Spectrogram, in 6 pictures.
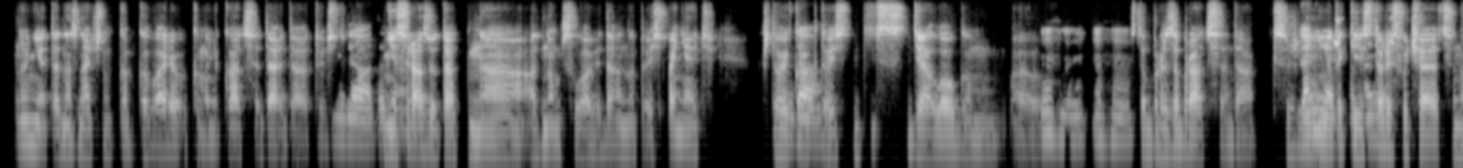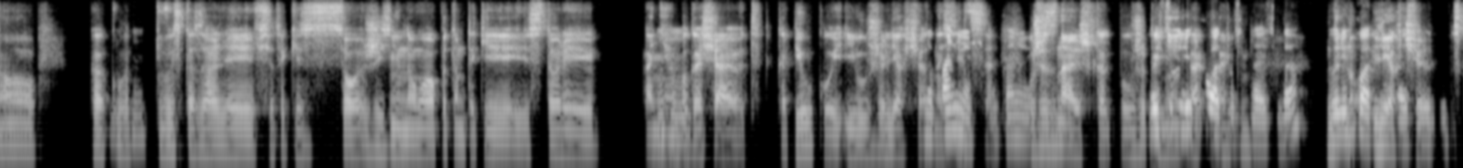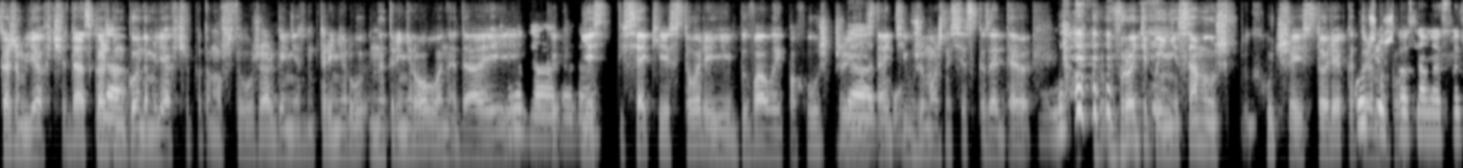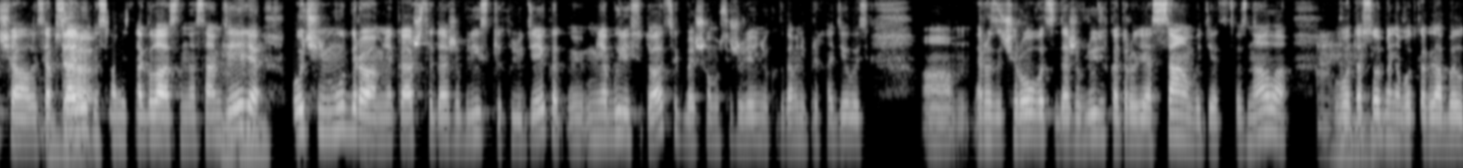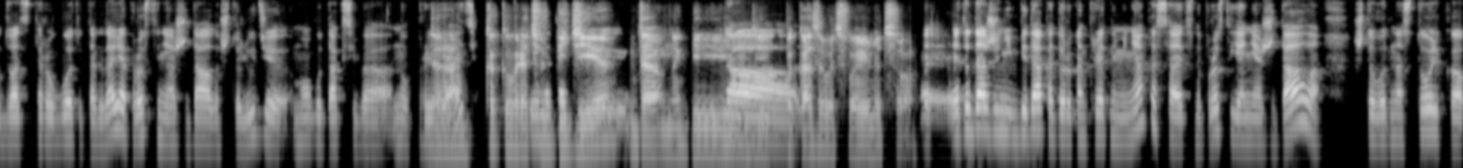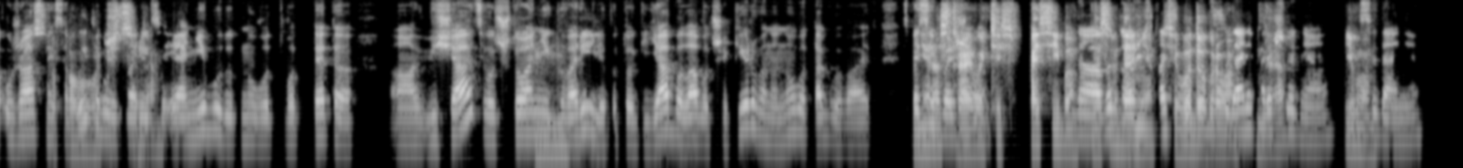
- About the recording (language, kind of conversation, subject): Russian, unstructured, Как справляться с разочарованиями в жизни?
- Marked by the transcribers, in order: tapping; laugh; wind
